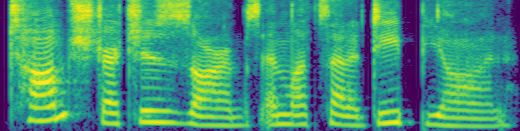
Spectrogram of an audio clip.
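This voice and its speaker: A woman's voice: medium pitch, lively intonation, a little slow, fairly bright tone, no echo. Woman narrating stage directions, dry sound.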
